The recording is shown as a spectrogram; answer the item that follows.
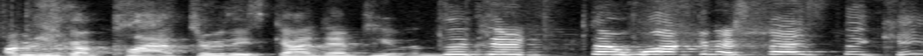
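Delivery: put-on high, rising angry rant. Retelling a mother's angry words while driving: imitating an angry driver. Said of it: "she gets real angry driving".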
